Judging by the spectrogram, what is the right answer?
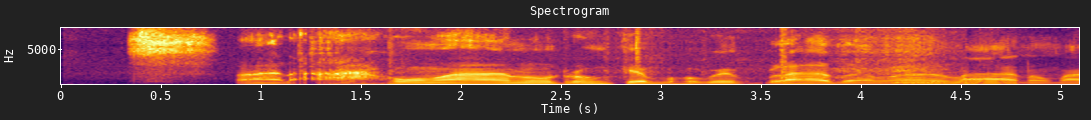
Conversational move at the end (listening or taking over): taking over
